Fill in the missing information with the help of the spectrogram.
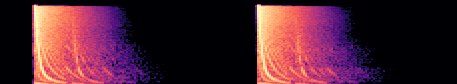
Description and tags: Large beam with significantly more attack
Have fun!
sci-fi, laser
